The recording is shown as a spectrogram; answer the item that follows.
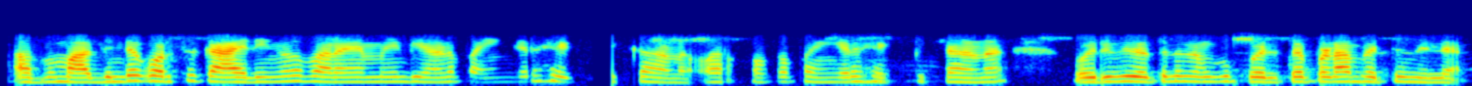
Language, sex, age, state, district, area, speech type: Malayalam, male, 45-60, Kerala, Pathanamthitta, rural, conversation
